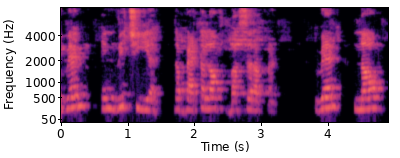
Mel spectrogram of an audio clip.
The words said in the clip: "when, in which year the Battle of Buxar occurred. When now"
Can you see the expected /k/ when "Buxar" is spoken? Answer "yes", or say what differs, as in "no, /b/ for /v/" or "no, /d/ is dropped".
no, /k/ is dropped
